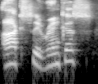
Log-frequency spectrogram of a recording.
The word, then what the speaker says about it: Oxyrhynchus: And forgive me, Oxyrhynchus. That's very close. Yeah, we usually pronounce it Oxyrhynchus.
